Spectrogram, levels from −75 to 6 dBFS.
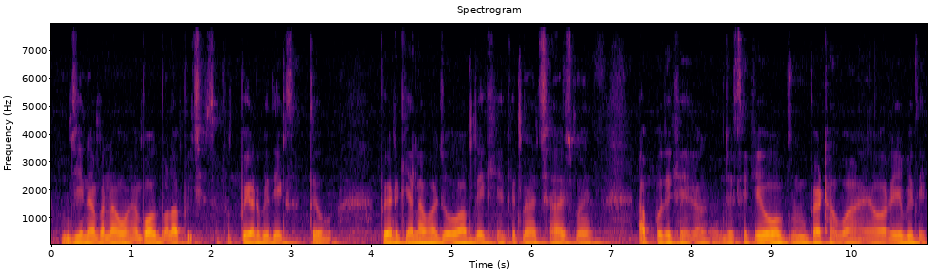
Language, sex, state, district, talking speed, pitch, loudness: Hindi, male, Bihar, Lakhisarai, 195 wpm, 110 Hz, -18 LUFS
